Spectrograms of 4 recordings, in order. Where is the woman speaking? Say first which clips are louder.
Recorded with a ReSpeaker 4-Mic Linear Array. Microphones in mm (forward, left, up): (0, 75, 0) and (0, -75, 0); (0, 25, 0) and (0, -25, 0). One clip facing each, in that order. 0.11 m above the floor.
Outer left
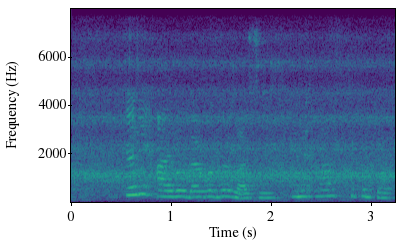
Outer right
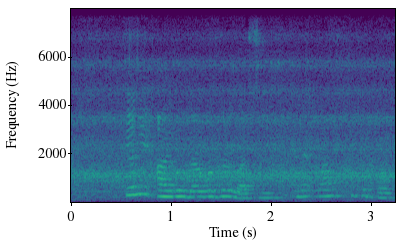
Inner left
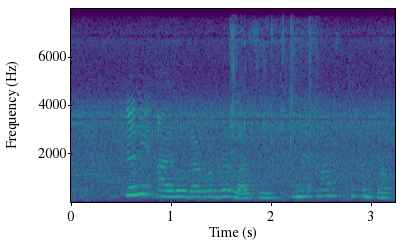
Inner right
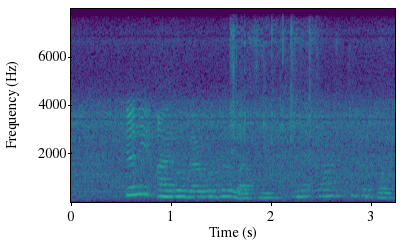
Outer left 1 dB, inner left 1 dB; 10° right (ahead or behind), 1.4 m; by 3.2 s 25° left (ahead or behind), 3 m.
